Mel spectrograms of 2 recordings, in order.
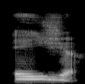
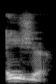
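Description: First: "Asia" a little stretched, evenly said; slightly slow, careful "Asia"; drawn-out model. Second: Said in the usual way. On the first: Shown as a demonstration. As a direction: lengthen "Asia" slightly for learners. Teacher models word slowly, then normally.

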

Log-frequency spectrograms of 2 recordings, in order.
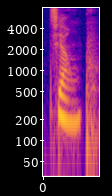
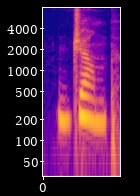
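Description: First: "jump" mispronounced with a Chinese-like "jiang" syllable; 错误读音示范. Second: Said in the usual way. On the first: Shown as a demonstration. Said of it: "注意不要读成jump". (把jump错读成“降普”) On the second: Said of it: "注意不要读成".

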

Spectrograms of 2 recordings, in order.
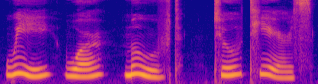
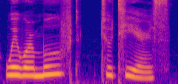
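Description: First: We were moved drawn out word by word; slow reading. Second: Said in the usual way. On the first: Shown as a demonstration. Teacher slowly reading the sentence for students. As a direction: read it slowly and clearly. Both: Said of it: "我们慢读一遍".

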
